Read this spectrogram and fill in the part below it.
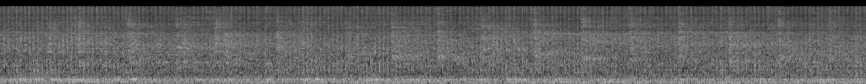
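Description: A food cutting machine whirs steadily with a loud motor hum.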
